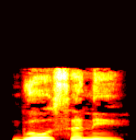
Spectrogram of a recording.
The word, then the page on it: ಘೋಸನೆ: kannada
